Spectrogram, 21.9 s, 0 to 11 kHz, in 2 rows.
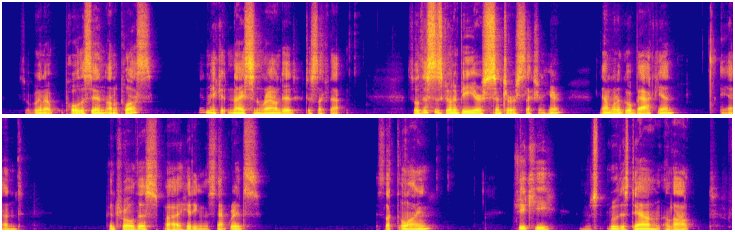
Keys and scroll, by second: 18.8 g.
